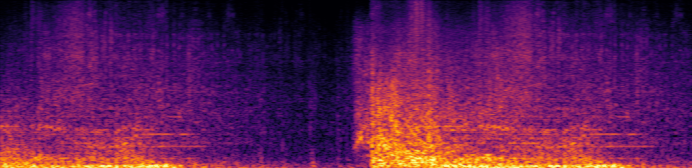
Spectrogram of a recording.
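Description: A fire spell cast in Hogwarts Legacy bursts out with a loud whooshing boom, following a brief dip after an earlier rumbling stretch, then a sustained fiery roar that slowly fades.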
